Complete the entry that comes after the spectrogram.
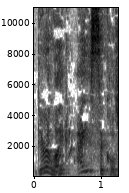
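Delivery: Aunt Patsy exclaims over frozen paws; exclaiming. A narrator's reading. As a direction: gasp at how cold they are. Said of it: "she exclaimed".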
